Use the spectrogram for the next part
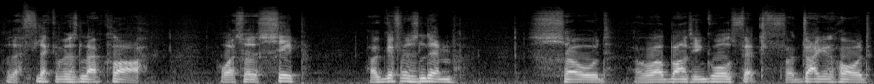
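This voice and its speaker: Male storybook narrator, slow pace, mid-low everyday pitch, slightly halting read. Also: steady tone, a little mellow. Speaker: narrator of a fan fiction story.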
